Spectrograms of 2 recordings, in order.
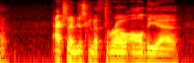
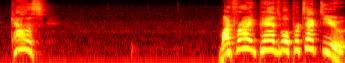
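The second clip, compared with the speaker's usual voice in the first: shrill, very high, loud put-on character yell; 14 semitones higher, 6 dB louder than usual. Voicing a character casting a shield on callus: yelling in character. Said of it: "I'm gonna yell".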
